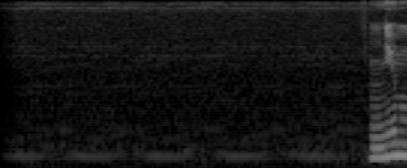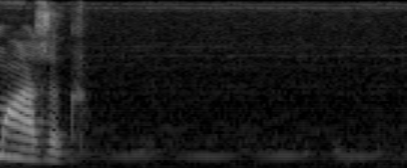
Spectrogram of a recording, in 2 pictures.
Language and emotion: Russian, neutral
